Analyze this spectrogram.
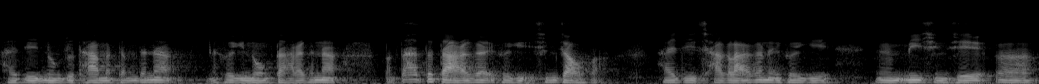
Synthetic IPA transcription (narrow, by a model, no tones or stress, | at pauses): hajdinuŋzutʰamɐtɐmdɐnɐɐkʰojɡinoŋtaɾɐɡanɐb̥aŋtatɐtaɾɐɡaɐjkʰojɡḭsiŋzawba̰ | hajdisaɡlaaɡɐnaɐjkʰojɡi | misiŋse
